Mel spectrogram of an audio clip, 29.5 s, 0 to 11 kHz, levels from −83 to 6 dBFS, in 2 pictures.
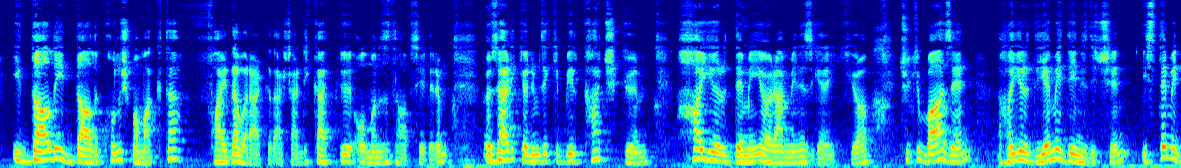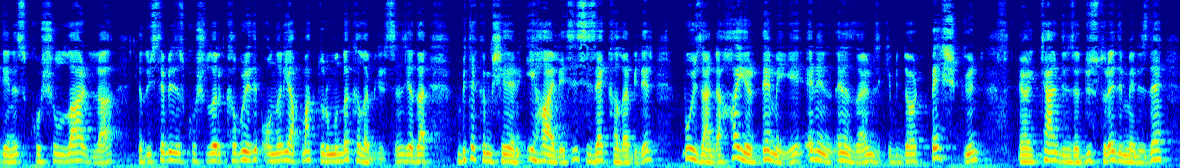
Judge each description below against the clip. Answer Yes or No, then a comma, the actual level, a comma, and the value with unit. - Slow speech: No, average, 120 wpm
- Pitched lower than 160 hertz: Yes, medium, 140 Hz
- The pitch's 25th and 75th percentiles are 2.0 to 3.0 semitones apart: No, average, 4.1 semitones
